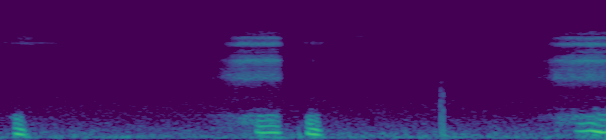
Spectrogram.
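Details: A sleeping Siberian Husky puppy in Japan snores softly, with low rasping breaths and breathy hisses spaced a few seconds apart, quiet between them.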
